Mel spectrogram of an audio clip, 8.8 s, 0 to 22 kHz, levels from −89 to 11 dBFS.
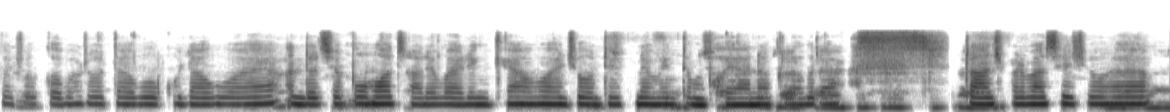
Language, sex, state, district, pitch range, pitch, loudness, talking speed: Hindi, female, Bihar, Araria, 200-215 Hz, 210 Hz, -16 LUFS, 220 wpm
